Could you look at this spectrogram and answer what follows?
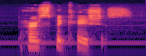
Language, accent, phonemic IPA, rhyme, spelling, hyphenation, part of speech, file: English, US, /ˌpɜːɹ.spɪˈkeɪ.ʃəs/, -eɪʃəs, perspicacious, per‧spi‧ca‧cious, adjective, En-us-perspicacious.ogg
- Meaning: 1. Of acute discernment; having keen insight; mentally perceptive 2. Able to physically see clearly; quick-sighted; sharp-sighted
